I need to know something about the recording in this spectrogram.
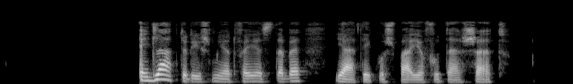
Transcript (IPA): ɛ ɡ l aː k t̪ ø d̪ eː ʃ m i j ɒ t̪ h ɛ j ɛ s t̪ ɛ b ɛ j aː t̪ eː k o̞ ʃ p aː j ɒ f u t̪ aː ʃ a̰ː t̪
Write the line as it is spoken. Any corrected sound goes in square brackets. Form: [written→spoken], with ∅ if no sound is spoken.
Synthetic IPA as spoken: ɛ [ɡ→ɟ] l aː [k→p] t̪ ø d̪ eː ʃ m i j ɒ t̪ [h→f] ɛ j ɛ s t̪ ɛ b ɛ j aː t̪ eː k o̞ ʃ p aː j ɒ f u t̪ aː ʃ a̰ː t̪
